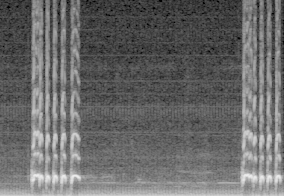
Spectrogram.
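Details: Loud local zebra dove that sings often, used to provoke rival doves: a rapid series of short coos ending in a longer note, repeated after about three seconds of near silence.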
